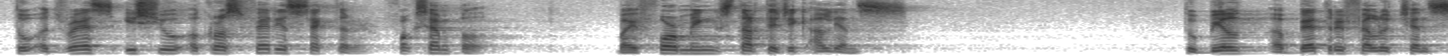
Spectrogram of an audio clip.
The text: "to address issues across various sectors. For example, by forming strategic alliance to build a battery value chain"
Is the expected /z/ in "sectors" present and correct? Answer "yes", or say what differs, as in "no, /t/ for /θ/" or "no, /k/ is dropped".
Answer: no, /z/ is dropped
